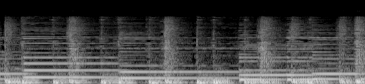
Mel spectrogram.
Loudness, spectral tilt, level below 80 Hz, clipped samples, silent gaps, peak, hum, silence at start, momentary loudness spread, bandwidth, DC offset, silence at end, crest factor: -16 LUFS; -7 dB/octave; -22 dBFS; under 0.1%; none; -2 dBFS; none; 0 s; 2 LU; 10 kHz; under 0.1%; 0 s; 14 dB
